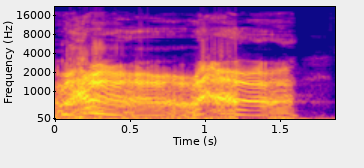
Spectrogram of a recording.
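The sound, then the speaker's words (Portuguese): A person imitates a dog angry at its own paw for being too close to its food, producing a sustained, rough growling snarl with a harsh, voiced texture that holds steady for over a second and a half before cutting off abruptly. “Já viu aqueles cachorros que ele vai comer ração e ele fica com raiva da própria pata que está muito perto da ração?”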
